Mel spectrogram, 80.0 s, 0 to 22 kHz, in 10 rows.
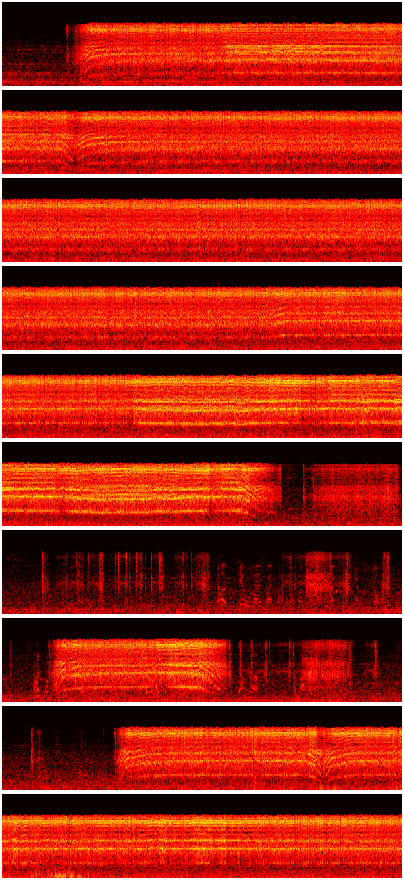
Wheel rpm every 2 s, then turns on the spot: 10, 150, 160, 160, 140, 150, 160, 160, 160, 160, 160, 160, 160, 160, 170, 200, 200, 200, 200, 200, 200, 200, 120, 20, 0, 10, 0, 10, 60, 190, 30, 10, 0, 140, 190, 160, 200, 200, 200, 200.
46-48 54-56 62-64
